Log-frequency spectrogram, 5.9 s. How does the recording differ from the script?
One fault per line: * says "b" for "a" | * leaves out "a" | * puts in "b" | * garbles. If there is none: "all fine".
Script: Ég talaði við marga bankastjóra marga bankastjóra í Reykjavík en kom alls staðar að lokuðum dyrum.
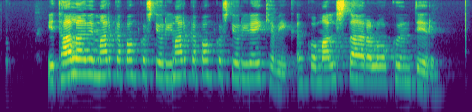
all fine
